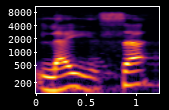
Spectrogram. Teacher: سین پہ سیٹی کی آواز آئے گی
